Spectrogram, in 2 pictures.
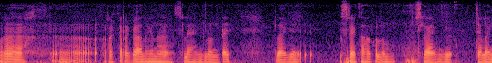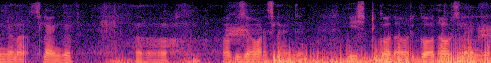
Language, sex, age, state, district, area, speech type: Telugu, male, 30-45, Andhra Pradesh, Alluri Sitarama Raju, urban, spontaneous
